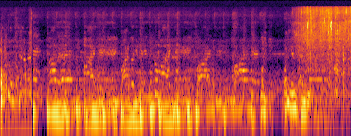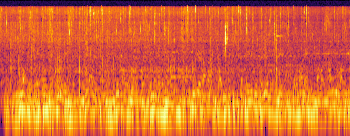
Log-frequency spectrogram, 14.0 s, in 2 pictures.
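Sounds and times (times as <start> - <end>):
bread frying in hot oil: 5.9 - 14.0
spatula turning food: 6.0 - 14.0.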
